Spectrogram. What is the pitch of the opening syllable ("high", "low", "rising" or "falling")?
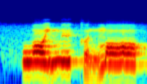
high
